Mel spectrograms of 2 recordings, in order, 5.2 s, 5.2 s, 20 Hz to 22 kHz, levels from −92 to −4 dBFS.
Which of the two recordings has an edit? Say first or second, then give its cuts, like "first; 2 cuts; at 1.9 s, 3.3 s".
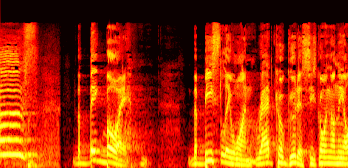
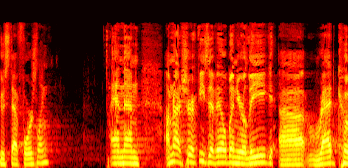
second; 1 cut; at 3.0 s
